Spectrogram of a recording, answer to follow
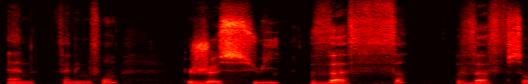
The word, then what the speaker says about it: veuf: Je suis veuf. Veuf, so remember to pronounce the final F, veuf, and then the feminine form, je suis veuve, veuve, veuve.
